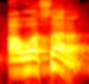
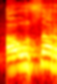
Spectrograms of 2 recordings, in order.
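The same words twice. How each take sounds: First: The word begins with the sound av. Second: The word begins with the sound au. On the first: The speaker calls it right. "अव" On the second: The speaker calls it wrong. "औ बोल जाते हैं"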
